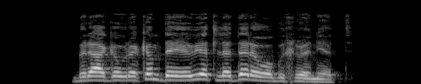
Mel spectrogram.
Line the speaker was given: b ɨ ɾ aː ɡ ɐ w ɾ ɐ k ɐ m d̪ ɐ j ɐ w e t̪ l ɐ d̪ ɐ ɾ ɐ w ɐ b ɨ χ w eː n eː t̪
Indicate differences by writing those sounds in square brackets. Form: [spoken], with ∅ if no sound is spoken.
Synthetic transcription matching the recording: b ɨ ɾ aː ɡ ɐ w ɾ ɐ k ɐ m d̪ ɐ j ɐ w e t̪ l ɐ d̪ ɐ ɾ ɐ w ɐ b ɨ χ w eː n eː t̪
